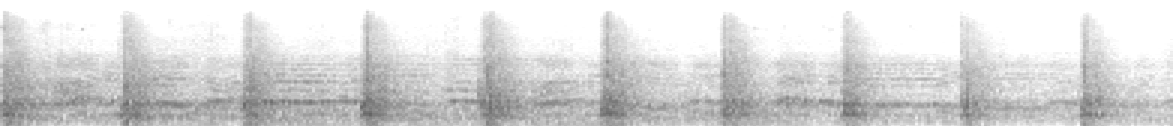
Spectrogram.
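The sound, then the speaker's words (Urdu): Chest-beating by Muharram mourning processions in Karbala: a steady, even rhythm of many heavy thuds, each strike sharp and loud, over a continuous bed of massed crowd voices. “سینہ زنی میں مشغول ہیں، اور بڑی تعداد میں ماتمی دستے اپنے اپنے طور پر عزاداری سید الشہداء میں مشغول نظر آ رہے ہیں”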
